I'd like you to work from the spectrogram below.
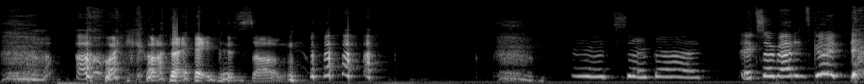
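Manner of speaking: high, slow, laughing groan at a bad song; real laughter at a terrible song; laughing disbelief. Real, not acted. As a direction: laugh through the words as if it hurts.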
